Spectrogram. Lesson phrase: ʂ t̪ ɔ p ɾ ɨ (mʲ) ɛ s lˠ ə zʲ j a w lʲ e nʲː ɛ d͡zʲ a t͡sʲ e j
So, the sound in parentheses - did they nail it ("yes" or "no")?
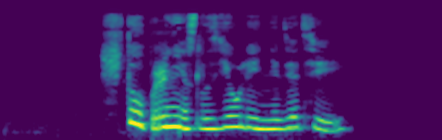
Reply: no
